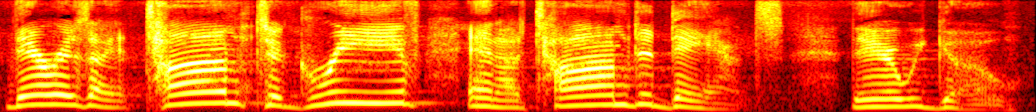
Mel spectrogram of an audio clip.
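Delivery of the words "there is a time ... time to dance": slow unison reading of the verse; slow call to recite together; slow recitation. Shown as a demonstration. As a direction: lead the congregation through it steadily. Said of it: "Let's say it together".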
